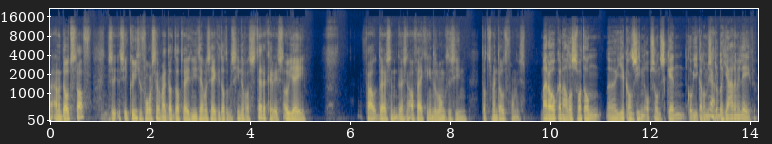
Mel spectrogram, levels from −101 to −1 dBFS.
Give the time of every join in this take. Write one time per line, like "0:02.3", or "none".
0:04.7
0:12.8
